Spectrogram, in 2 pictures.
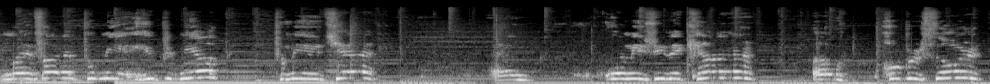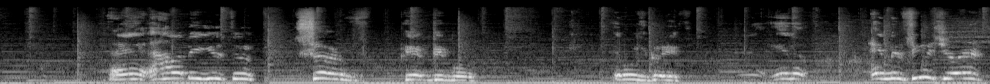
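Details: Adult man with cerebral palsy who uses a wheelchair; dysarthric speech (cerebral palsy).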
